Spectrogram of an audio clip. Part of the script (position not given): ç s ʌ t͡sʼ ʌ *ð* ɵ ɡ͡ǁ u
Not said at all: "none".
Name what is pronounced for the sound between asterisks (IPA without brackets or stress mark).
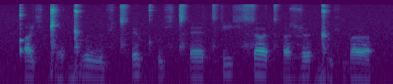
ɮ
